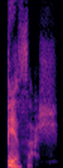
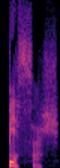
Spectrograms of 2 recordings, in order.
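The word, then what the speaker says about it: Pesach: Em hebraico, eles pronunciam como Páscoa. Eles meio que engolem o ch, mas você ouvirá pessoas inglesas que a pronunciam Pessag.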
